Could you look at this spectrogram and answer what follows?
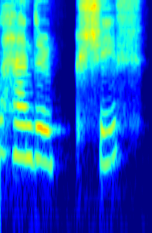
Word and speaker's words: handkerchief: Hard to pronounce clusters may leave letters silent. Example, handkerchief.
